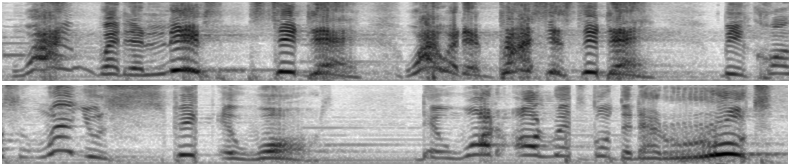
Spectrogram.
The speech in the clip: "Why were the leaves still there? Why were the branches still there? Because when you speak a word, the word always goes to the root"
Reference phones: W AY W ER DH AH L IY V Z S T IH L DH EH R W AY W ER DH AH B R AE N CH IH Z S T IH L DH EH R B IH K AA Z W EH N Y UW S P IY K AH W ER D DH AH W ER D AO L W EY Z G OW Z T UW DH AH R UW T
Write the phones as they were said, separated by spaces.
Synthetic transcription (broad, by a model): W AY W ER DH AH L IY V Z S T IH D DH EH W AY W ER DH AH B R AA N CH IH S T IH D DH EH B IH K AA S W EH N Y UW S P IY K AH W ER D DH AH W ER D AO L W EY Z G OW T UW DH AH R UW T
